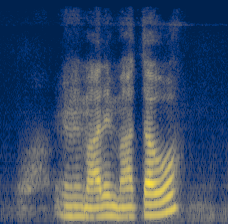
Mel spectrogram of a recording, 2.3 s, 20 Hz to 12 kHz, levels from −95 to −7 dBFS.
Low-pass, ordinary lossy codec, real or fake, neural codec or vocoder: 10.8 kHz; Opus, 32 kbps; fake; codec, 24 kHz, 0.5 kbps, DualCodec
